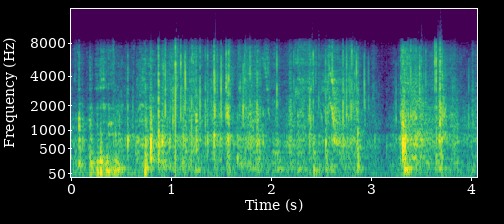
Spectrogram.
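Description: A cardboard box flap is pulled open.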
